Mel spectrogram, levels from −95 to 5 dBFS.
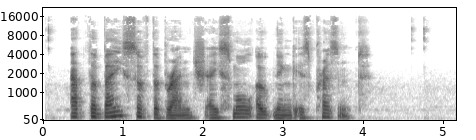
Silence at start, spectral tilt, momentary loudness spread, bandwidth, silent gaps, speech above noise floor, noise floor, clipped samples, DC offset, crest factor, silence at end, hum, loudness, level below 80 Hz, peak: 0.35 s; -5.5 dB/octave; 9 LU; 16.5 kHz; none; 38 dB; -62 dBFS; under 0.1%; under 0.1%; 22 dB; 1.1 s; none; -25 LUFS; -56 dBFS; -4 dBFS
